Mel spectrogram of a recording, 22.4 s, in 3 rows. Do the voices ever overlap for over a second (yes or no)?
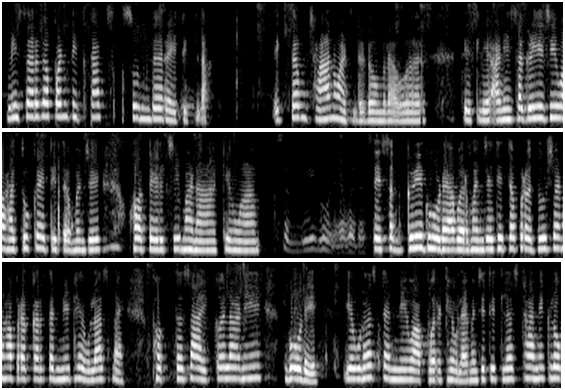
no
